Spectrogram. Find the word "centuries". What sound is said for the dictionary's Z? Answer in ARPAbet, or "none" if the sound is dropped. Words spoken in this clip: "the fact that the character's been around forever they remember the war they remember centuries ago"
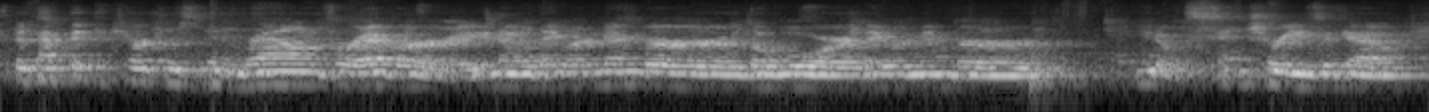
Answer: Z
